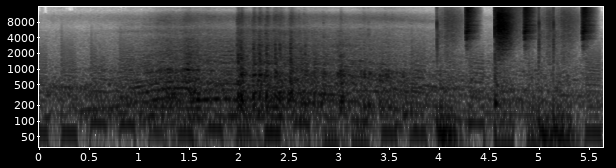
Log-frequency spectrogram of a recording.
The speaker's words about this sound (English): All that was left to do was get back in my car, sit in traffic for a while, and drive. Same as I'd been doing all night.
